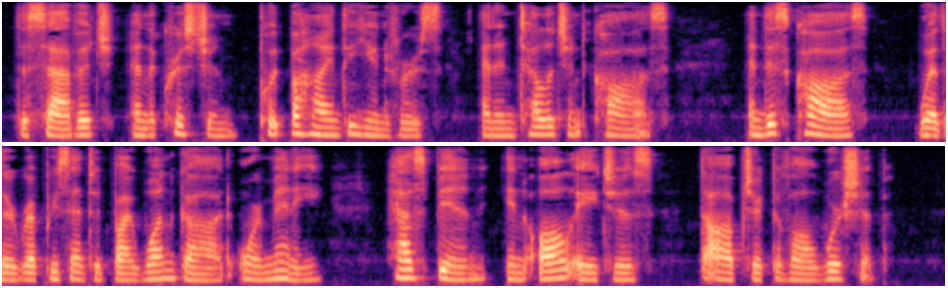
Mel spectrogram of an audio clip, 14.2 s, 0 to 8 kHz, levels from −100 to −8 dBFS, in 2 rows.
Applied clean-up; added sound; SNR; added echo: none; none; none; none.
